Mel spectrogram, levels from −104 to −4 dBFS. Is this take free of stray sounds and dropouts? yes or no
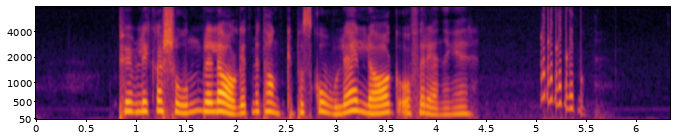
no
